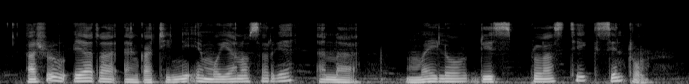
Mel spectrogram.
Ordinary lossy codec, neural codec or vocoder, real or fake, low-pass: none; none; real; 7.2 kHz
